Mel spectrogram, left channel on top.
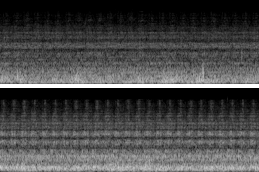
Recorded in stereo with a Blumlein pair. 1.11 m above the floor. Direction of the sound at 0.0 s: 40° right.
